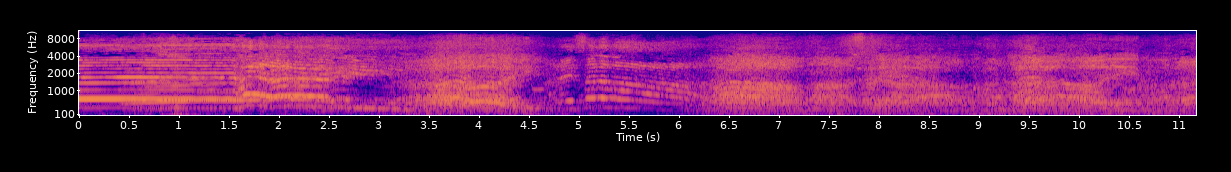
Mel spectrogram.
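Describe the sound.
A crowd at a religious gathering chants slogans in several loud waves of voices, with tonal, rising calls that swell and fall between short pauses.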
